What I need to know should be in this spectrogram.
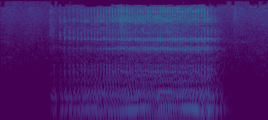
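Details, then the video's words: Baboo, a French bulldog napping, gives one long low rumbling snore lasting under two seconds, swelling slightly toward its end before fading, indoors with quiet room tone. "baboo un bouledogue français qui ronfle !!"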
